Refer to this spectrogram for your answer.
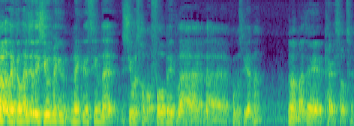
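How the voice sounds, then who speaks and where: A fairly high-pitched man with lively intonation and a fairly quick pace, big swings in loudness, and noticeable background noise. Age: 30s. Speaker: podcast co-host, vet tech. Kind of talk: casual chat.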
